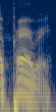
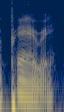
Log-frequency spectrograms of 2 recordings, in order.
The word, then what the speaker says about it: prairie: De sier vel prayer. De sier jo prairie. De sier ikke prayer. De sier prairie.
